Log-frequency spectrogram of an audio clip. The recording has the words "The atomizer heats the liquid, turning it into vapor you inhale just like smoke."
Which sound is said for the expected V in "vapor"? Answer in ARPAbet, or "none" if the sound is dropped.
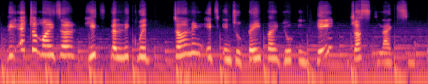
P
